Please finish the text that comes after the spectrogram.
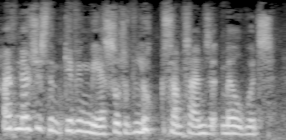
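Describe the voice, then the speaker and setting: An actress playing a proud, guilt-stricken young daughter of a well-to-do family in a radio drama, earnest and defensive. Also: female voice, on the high side, expressive, fast talker, darkish tone, slightly rough. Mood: remorseful. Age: young adult. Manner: earnest, defensive, faltering under questioning.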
